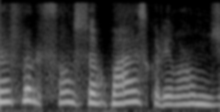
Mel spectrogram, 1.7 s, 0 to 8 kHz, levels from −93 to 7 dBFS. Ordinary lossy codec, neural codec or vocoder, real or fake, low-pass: none; codec, 16 kHz in and 24 kHz out, 0.4 kbps, LongCat-Audio-Codec, four codebook decoder; fake; 7.2 kHz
